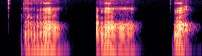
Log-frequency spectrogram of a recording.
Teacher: yang bekerja adalah lidah dan itu bergetar aja. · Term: huruf ro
